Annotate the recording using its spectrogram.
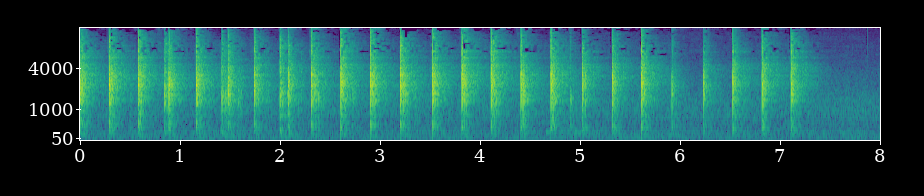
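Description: Hammer tapping steadily on an old aluminum window frame, about three sharp blows a second, stopping about seven seconds in: the frame is being knocked loose from its concrete block opening.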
